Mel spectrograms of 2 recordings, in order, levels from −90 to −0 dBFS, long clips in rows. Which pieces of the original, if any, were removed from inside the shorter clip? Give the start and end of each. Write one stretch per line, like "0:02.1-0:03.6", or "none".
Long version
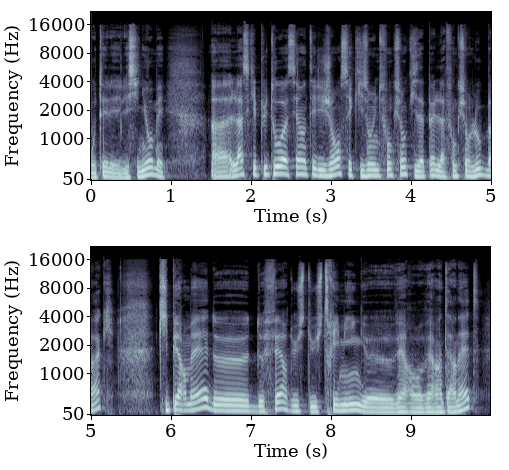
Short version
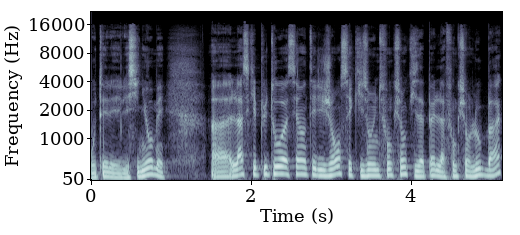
none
